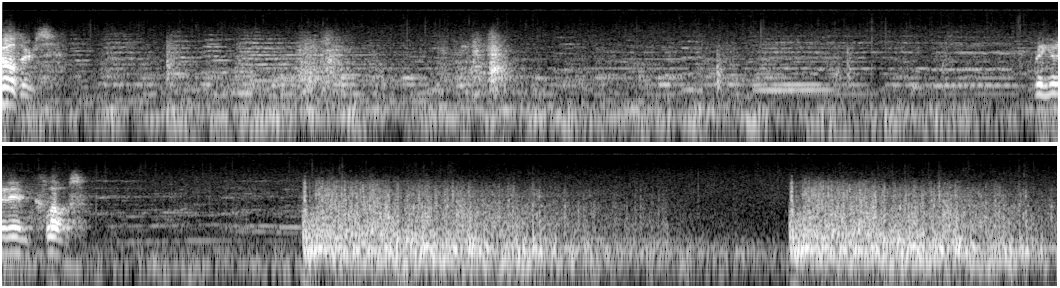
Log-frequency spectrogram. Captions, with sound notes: Bring it in close. [explosions] It's gone.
